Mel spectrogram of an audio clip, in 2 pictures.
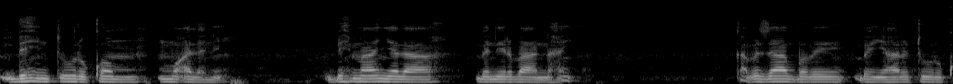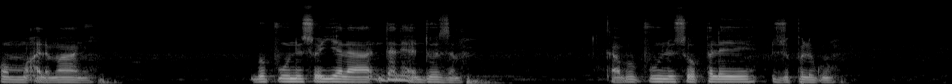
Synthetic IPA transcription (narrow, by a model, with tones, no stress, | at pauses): be˦hɪ˦n̩˦toː˦ɾɨ˨ko˦mːɔ˦ʔa˨lɨ˨nɨ˨ | bɪ˦ɦɪ˦maː˦ɲɛ˦la˦ | bɛ˦nɨ˦ɾɨ˦baː˦na˨ɦɪ˨ | ka˨bɛ˦zaː˦ɡ͡ba˨bɨ˦bɨ˨ɲa˨ha˦ɾɨ˦toː˦ɾɨ˨ko˦mːɔ̰˨ʔa̰˨lɨ˨maː˦nɨ˨ | bɛ˦puː˦nɨ˦so˦jɛ˦la˨da˨lɪ˦ja˨do˦zɨ˨m | ka˨bɨ˦pʰuː˦nɨ˦so˦pɨ˦lɨ˦zu˨pɨ˦lɨ˦ɡu˦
